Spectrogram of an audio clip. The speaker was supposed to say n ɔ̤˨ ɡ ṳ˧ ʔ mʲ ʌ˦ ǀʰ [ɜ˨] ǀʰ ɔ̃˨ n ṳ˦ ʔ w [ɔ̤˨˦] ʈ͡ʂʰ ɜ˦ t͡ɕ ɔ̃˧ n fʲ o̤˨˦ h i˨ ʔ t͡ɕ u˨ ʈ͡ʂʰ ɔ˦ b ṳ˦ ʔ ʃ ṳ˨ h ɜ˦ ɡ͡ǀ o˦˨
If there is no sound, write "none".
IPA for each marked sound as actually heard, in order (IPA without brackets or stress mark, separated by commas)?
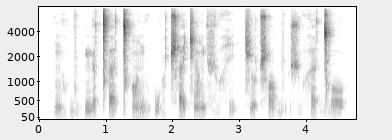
ɜ˧, ɔ̤˧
